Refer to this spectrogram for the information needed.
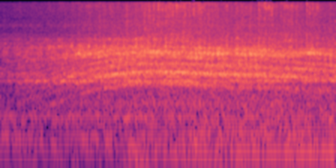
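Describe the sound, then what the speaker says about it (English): A miniSpinner electric spinning wheel with a woolly winder running at maximum speed gives a steady high whir with a ratcheting mechanical chatter, swelling slightly in the first half second and then holding constant and close. "noise is the woolly winder that you're hearing"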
